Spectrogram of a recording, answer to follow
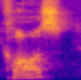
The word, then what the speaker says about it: Klaus: Klaus, I pronounce his name as Klaus with a K. But for all I know, as far as he's writing it, he's just pronouncing it Claus.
